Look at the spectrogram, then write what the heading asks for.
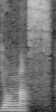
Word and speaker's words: Jonas: یونا تلفظ می‌کنن و این اسم رو هم یوناس حالا یا یوناس نمی‌دونم ولی از جایی که که دو تا کرکتر اصلی اسماشون این شکلیه ممکنه قاطی بشه هی من بخوام بگم یونا یوناس برای همین به دختره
